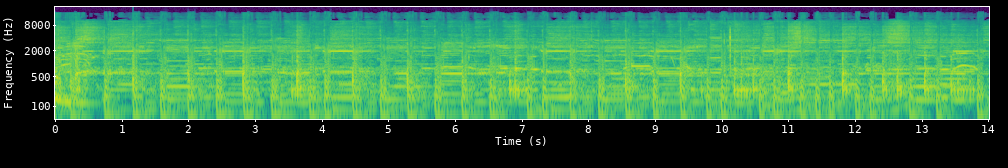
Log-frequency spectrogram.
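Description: Live band playing Thai ramwong dance music with drums and a steady beat.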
